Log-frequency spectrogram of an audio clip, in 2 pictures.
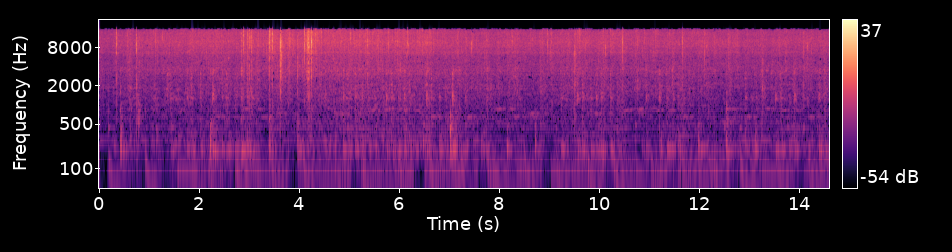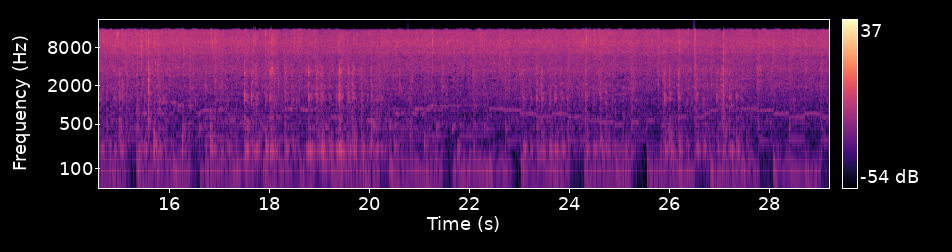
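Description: Minced shallots, garlic and chilli sizzling in a little oil in a stainless steel wok, stirred with a wooden spatula that scrapes and taps against the metal.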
